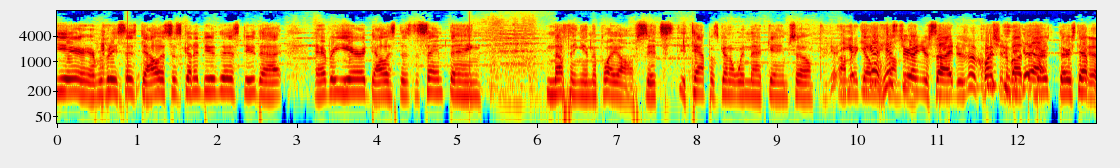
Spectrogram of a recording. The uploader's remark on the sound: Live from the Superbook at the Westgate Las Vegas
